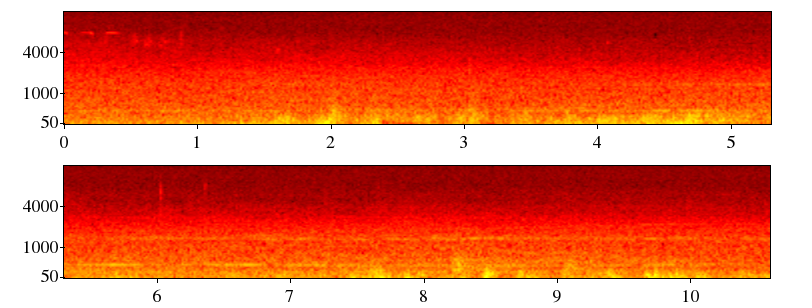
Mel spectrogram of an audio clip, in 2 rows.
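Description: Airbus A320neo's CFM LEAP-1A turbofan engines running at taxi power, a steady whine with a fainter higher tone. An uneven low rumble of wind on the microphone surges now and then.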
